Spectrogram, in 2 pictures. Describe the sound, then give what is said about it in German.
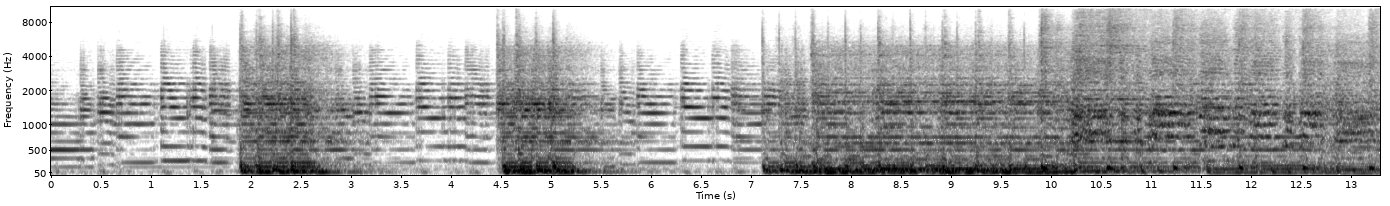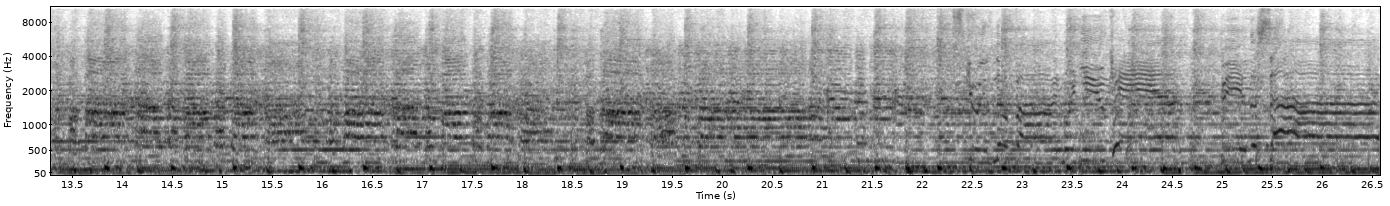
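A loud rock song with a full band, opening in choppy stop-start bursts before settling into a steady, driving groove that carries on without pause. “das erste Lied von, von, von ihrem S äh, …”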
